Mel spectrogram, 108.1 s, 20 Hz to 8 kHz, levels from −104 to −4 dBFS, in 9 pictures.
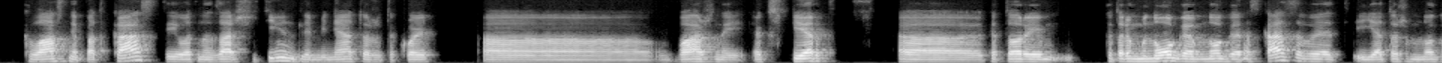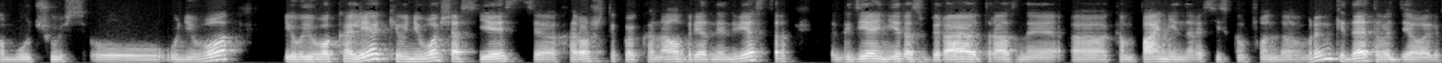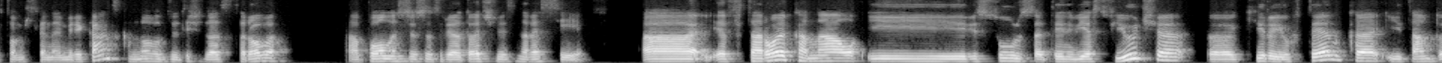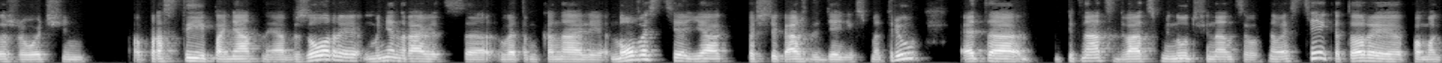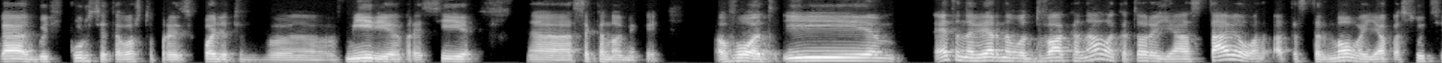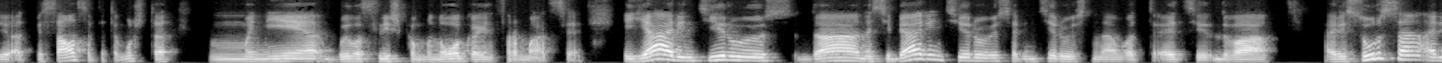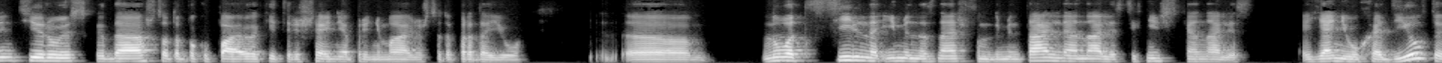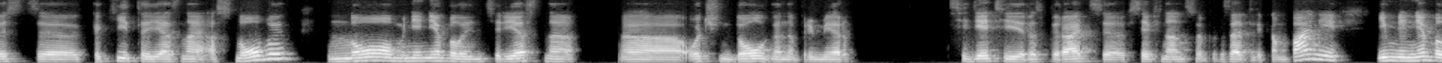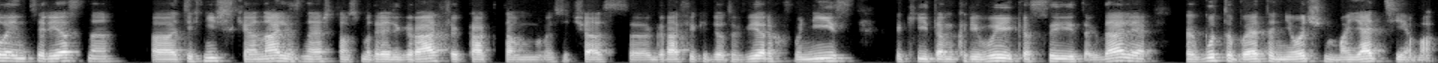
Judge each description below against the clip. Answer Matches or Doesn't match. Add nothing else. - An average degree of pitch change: Matches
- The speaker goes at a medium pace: Matches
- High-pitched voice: Doesn't match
